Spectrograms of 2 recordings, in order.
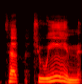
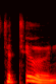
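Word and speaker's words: Tatooine: like i for forever i actually found out that tat tattooine that's how you say it yeah yeah i thought it was to tune or tattoo or something like i don't know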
